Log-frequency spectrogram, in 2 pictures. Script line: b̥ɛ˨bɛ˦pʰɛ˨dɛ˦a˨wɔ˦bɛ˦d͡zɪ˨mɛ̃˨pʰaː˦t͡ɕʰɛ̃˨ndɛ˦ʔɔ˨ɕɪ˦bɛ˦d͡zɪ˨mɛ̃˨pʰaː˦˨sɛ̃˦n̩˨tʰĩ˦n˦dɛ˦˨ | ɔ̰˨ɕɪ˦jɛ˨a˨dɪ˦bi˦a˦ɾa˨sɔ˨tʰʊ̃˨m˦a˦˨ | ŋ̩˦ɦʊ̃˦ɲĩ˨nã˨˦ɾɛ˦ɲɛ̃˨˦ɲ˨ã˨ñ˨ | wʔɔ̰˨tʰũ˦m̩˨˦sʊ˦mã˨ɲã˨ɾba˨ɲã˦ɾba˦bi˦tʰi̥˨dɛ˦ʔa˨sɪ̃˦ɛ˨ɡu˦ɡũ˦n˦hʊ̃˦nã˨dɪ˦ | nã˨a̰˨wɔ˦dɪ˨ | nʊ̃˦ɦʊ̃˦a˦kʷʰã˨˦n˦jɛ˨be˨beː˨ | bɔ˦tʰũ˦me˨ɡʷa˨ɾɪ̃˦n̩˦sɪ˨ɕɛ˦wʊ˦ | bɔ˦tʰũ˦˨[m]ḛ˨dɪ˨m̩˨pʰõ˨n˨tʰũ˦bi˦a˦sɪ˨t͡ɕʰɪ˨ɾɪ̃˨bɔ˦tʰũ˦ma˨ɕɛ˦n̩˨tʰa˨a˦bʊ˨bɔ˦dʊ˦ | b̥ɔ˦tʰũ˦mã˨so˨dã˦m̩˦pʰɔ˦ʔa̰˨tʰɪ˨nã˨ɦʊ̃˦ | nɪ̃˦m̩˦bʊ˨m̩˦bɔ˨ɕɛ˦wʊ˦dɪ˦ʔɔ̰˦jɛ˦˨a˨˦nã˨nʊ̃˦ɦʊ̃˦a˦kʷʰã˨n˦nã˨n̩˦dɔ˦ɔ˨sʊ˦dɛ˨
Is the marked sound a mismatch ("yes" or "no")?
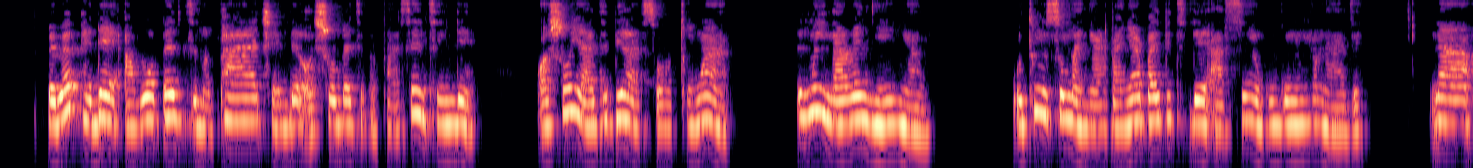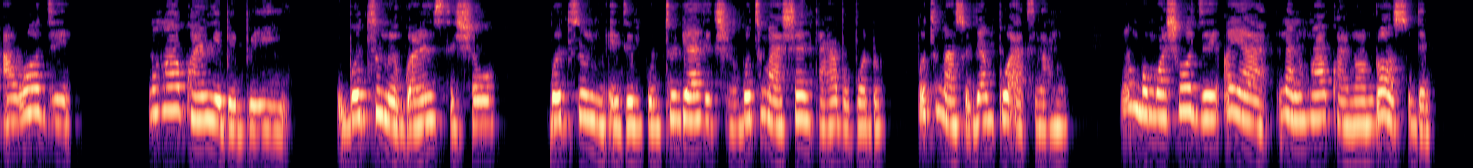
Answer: no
